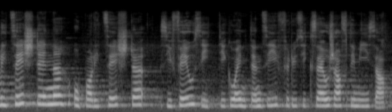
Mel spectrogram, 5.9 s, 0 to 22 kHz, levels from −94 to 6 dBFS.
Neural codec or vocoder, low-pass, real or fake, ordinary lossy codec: none; 14.4 kHz; real; none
